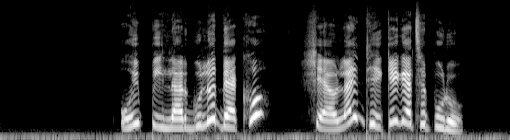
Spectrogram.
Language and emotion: Bengali, disgusted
